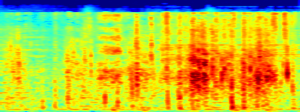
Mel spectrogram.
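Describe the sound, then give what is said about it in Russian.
Hoofbeats of a horse galloping after being spurred by its rider, a dense, steady run of many quick thudding clip-clops at moderate loudness with no voices. “он вскочил в седло и пришпорил лошадь.”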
